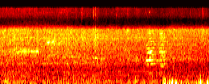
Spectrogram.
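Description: Street traffic noise with a short car horn toot about three seconds in; a fainter, higher brief toot sounds under a second in.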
